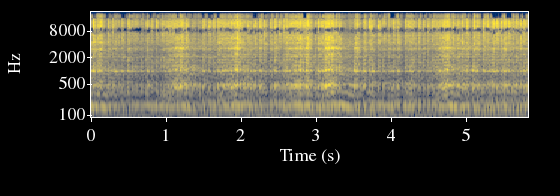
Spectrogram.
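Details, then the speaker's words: X2 two-stroke that had been hard to start, restarted right up: buzz rising and falling as throttle is blipped, firing evenly without stumbling; later hot, about 150°F front cylinder, 186°F head; starting fault not fully solved. "i'm gonna see if i can get it going again and run it for a few minutes [Music] [Music] okay it started right up"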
